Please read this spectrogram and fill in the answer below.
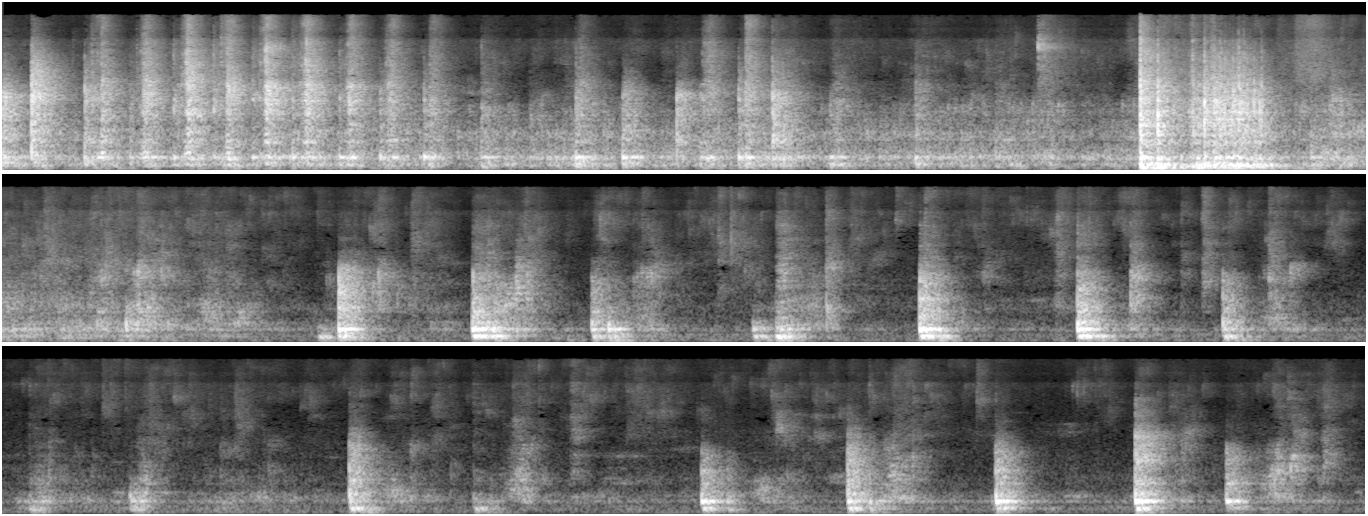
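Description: Cooked spaghetti being scraped out of a plastic colander into a pan with a utensil: a dense run of clattering and scraping, with a short louder rush of noise about nine seconds in. Then the pasta is stirred in the pan, the utensil knocking against it about once a second.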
